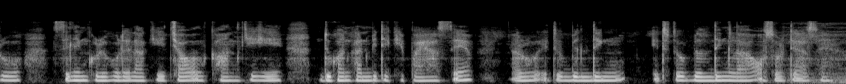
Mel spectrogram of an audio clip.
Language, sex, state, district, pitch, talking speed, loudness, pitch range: Nagamese, female, Nagaland, Dimapur, 185 Hz, 175 wpm, -19 LUFS, 180-190 Hz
